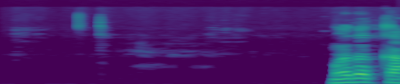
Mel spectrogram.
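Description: A pause in a man's close-miked speech, nearly silent but for two faint short clicks about half a second in, before his voice resumes near the end.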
